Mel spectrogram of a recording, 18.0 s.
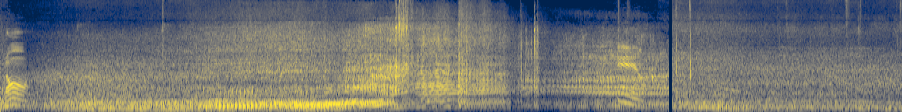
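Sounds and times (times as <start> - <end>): car accelerating past: 3.9 - 13.4.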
